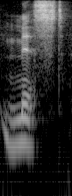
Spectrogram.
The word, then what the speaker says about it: missed: you're going to reuse miss all right is voiceless so it's going to have the T sound missed all right and then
